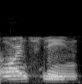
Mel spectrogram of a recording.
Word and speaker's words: Bornstein: And it's Bornstein, and for our audience, that's spelled B-O-R-N, like born, Steen, S-T-E-I-N.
